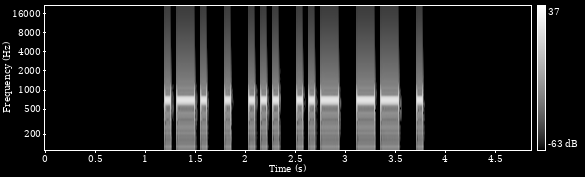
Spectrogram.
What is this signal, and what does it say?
Morse code, heard as a keyed tone, about 20 wpm, 700 Hz. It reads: RESUME
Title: 6 Letter Words - First 3 Letters Given - 20wpm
